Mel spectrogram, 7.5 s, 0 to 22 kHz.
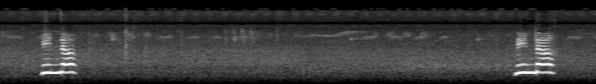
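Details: A Dobermann aged two years four months, on alert at a wild fox cub beyond a fence, late morning of 14 October 2018, gives two loud, full barks about six seconds apart against a quiet background.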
